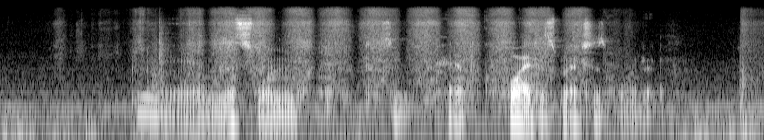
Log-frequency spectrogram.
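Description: Stiff paper rustles and creases under hands.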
